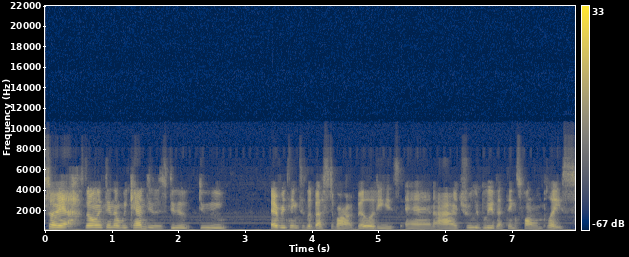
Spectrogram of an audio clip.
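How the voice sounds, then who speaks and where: A somewhat breathy man with very deep, low pitch and very wide pitch swings at a moderate pace. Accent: American. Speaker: vlogger. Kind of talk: video diary. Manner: halting; kept lower than usual.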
